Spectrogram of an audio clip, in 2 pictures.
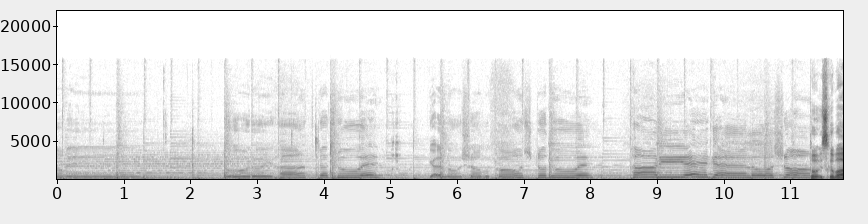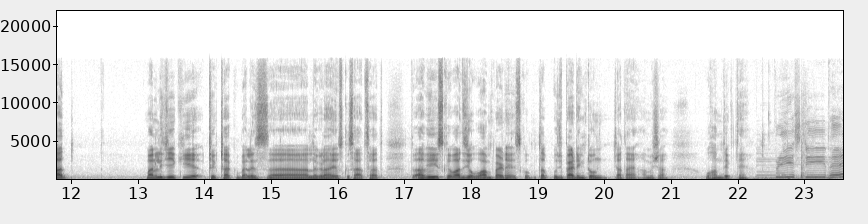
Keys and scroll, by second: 10.9 space, 22.2 space.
